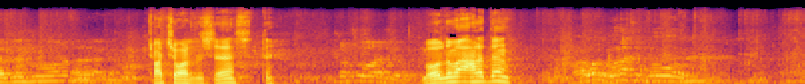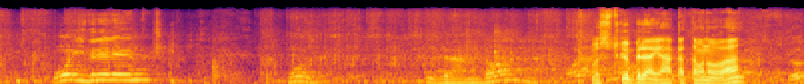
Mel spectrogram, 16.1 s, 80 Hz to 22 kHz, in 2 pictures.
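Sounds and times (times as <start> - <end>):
men talking: 0.0 - 9.8, 10.7 - 16.0
milk squirting into metal pail: 0.0 - 15.7.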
